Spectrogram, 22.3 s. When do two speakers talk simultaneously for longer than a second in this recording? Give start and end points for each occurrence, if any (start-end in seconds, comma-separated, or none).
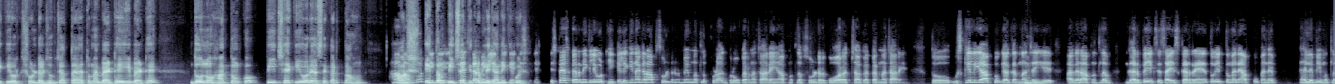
6.7-8.7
